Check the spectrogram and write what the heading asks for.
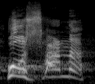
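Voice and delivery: loud hosanna; crowd acclaim. Retold or imitated. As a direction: call it out like a cheering crowd. Crowd hailing Jesus.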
